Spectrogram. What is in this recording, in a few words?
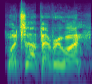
radio bot report; fbihrt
